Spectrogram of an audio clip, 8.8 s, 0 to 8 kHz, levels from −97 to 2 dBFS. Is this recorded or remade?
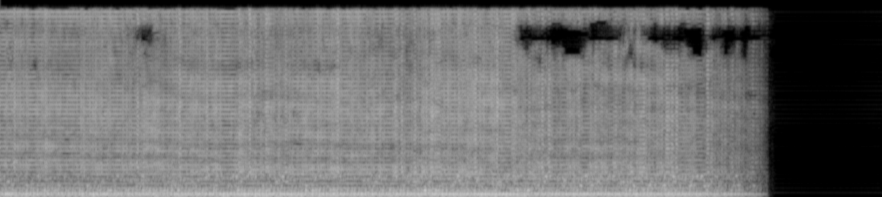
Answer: remade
